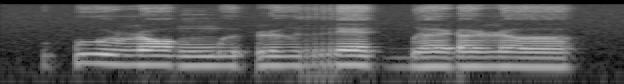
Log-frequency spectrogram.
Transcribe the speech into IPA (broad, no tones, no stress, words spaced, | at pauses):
ʔu ɭɔŋ͡mɯʔɭɯ rɛɡ͡bɜɽʌ ɭʌ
